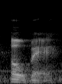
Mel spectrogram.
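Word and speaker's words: Åberg: I'm sorry and um in Swedish there's a little circle above my a so that makes it pronounce elbow I know it's a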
